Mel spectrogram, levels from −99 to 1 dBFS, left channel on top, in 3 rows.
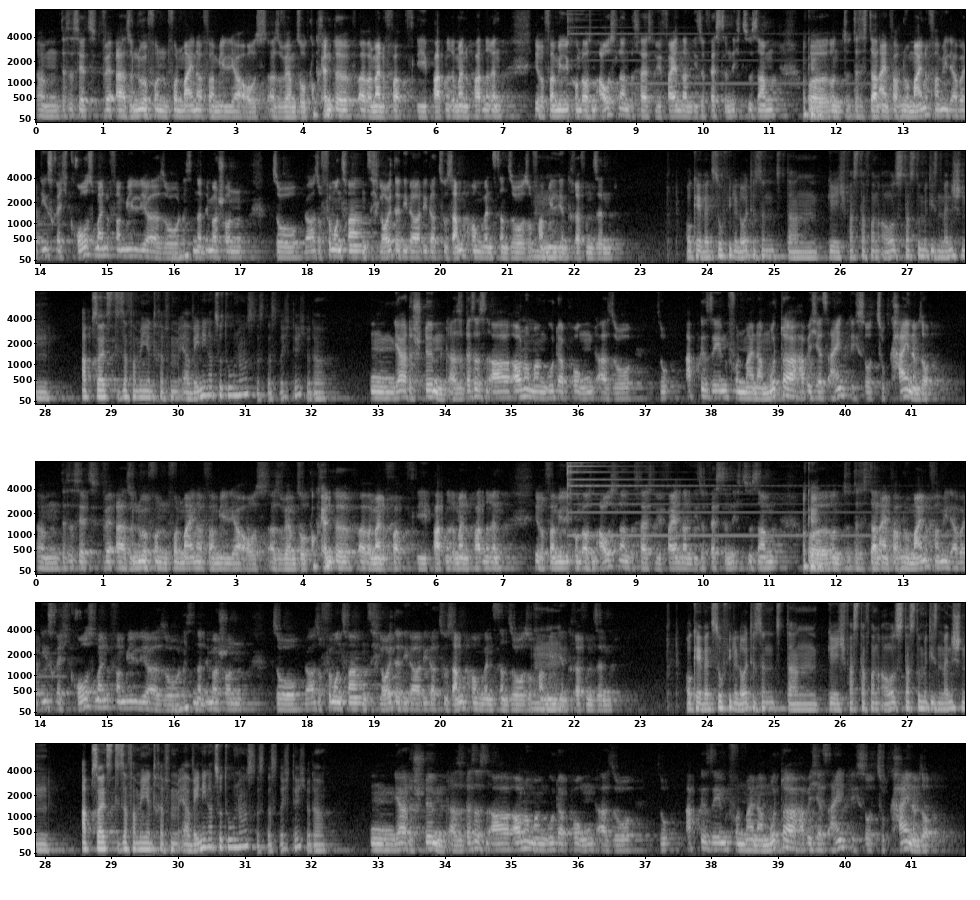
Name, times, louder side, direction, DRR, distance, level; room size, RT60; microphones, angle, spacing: voice 1, 0.0-17.0 17.5-22.6 32.9-36.8 37.2-37.3 37.6-41.2, left 2 dB, 55° left, 9 dB, 1.8 m, -32 dB
sound 1, 8.0-14.4, right 11 dB, 50° right, 1.2 m, -46 dB
voice 2, 21.4-21.8 23.7-28.1 28.6-32.2, right 2 dB, 30° right, 12 dB, 1.0 m, -34 dB
30.0 x 23.5 x 4.2 m, 0.94 s
head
